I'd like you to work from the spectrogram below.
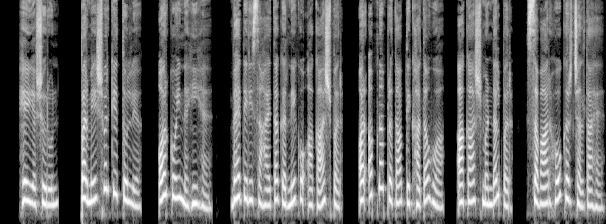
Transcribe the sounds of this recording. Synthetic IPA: heːjɐʃʊɾuːn | pɐɾmeːʃwəɾket̪ʊljə | ɔːɾkoːinɐɦĩɦɛː | ʋɛɦt̪eːɾisɐɦaːjt̪akɐɾnekoʔaːkaːʃpɐɾ | ɔːɾɐpnapɾɐt̪aːb̚d̪ɪkʰaːt̪aɦʊa | aːkaːʃmɐ̃ɳɖəlpɐɾ | sɐʋaːɾhoːkɐɾt͡ʃɐlt̪aɦɛː

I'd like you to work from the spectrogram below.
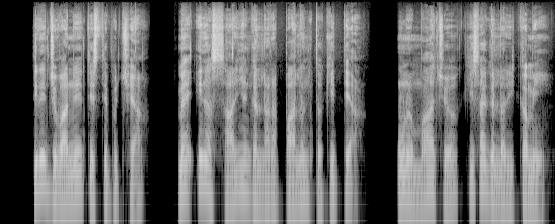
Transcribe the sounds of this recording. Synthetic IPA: t̪ɪnẽd͡ʒɐʋaːnːet̪eːst̪ep̬ʊt͡ʃʰja̰ | mɛ̃ʔɪnãsaːɾɪjãɡɐlːãɾapaːlənt̪okɪt̪ja̰ | ʊɽ̃mãːt͡ʃkɪsaɡɐlːaɾikɐmḭ

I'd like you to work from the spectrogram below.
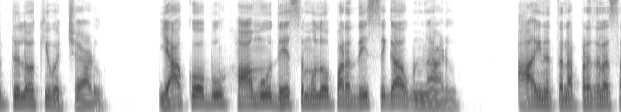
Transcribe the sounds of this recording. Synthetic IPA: ip̚ʈulo̞ːkiʋɐt͡ʃːaːɽṵ | jaːko̞ːbuhaːmuːd̪ɛːʃɐmulo̞ːpɐɾɐd̪ɛːʃiɡaːunːaːɽu | aːjɐnɐt̪ɐnɐpɾɐd͡ʒɐlɐs

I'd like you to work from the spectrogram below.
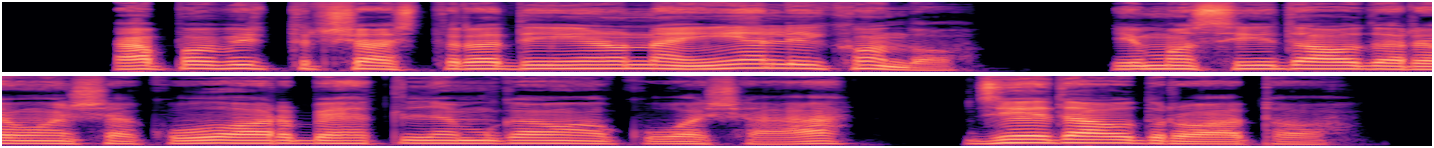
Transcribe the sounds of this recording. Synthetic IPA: japɐʋɪt̪ɾəʃaːst̪ɾad̪iɪɽ̃ɔnãːĩɪjãlɪkʰɔ̃ːnd̪ɔ | kimɐsiːd̪aːuːd̪aɾɛʋãːʃakuɔɾbɛːɦt̪ljəmɡãːʋãkuaːʃa | d͡zeːd̪aːuːd̪ɾɔat̪ʰɔ

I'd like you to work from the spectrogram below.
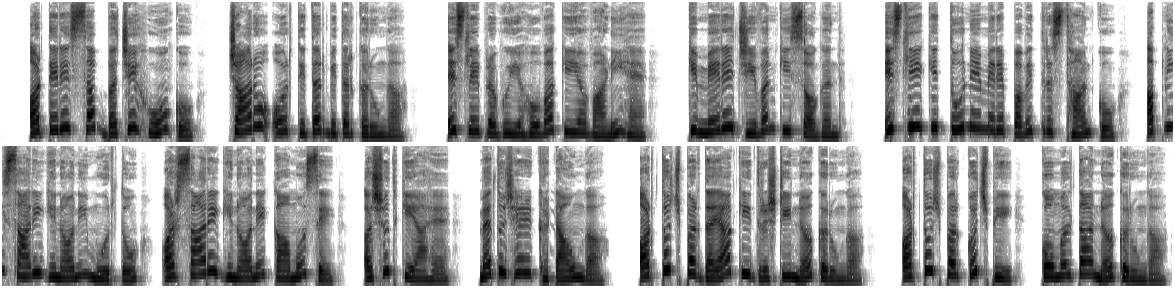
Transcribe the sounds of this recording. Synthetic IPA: ɔːɾt̪eːɾesɐbːɐt͡ʃehʊõko | t͡ʃaːɾõʔɔːɾt̪ɪt̪əɾbɪt̪əɾkɐɾũːŋɡaː | ɪsliepɾɐbʱujɐɦoːʋakijɐʋaːɽ̃iɦɛː | kimeːɾed͡ʒiːʋənkisɔːɡə̃nd̪ʱ | ɪsliekit̪uːnemeːɾepɐʋɪt̪ɾəst̪ʰaːnko | ɐpnisaːɾiɡʱɪnɔːnimuːɾt̪õ | ɔːɾsaːɾeɡʱɪnɔːnekaːmõse | ɐʃʊd̪ʱkijaɦɛ | mɛ̃ːt̪ʊd͡ʒʱeɡʱɐʈaːũːŋɡaː | ɔːɾt̪ʊd͡ʒʱpɐɾd̪ɐjakid̪ɾɪʃʈinɐkɐɾũːŋɡaː | ɔːɾt̪ʊd͡ʒʱpɐɾkʊt͡ʃʰbʱi | koːməlt̪anɐkɐɾũːŋɡaː

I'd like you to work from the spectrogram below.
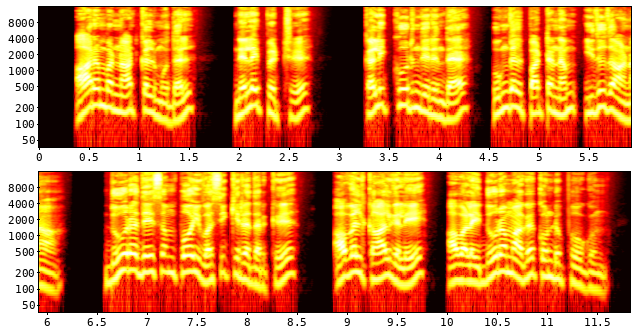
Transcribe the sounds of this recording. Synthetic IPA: aːɾɐmbɐnaːʈ̚kɐɭmʊðɐl | nɪlɐɪpːɛʈrɯ | kɐɭɪkːuːɾɪnd̪ɪɾɯnd̪ɐ | ʊŋɡɐɭpɐʈːɐɳɐmɪðɯðaːna̰ː | d̪uːɾɐd̪eːsɐmpoːjʋɐsɪkːɪrɐðɐrkɯ | ʔɐʋɐɭkaːlɣɐɭeː | ɐʋɐɭɐɪd̪uːɾɐmaːɣɐkːɔɳɖɯpoːɣɯm

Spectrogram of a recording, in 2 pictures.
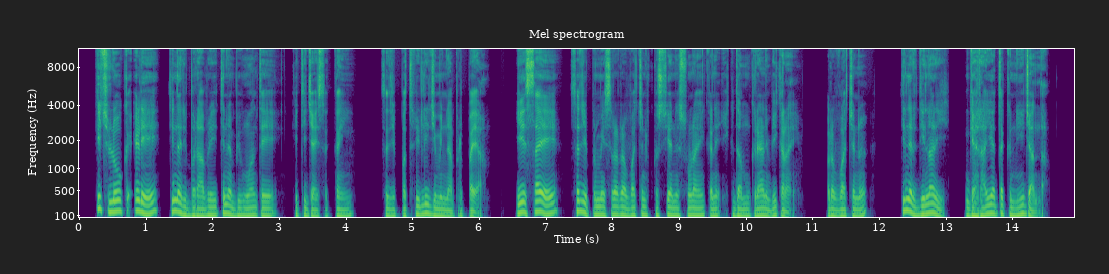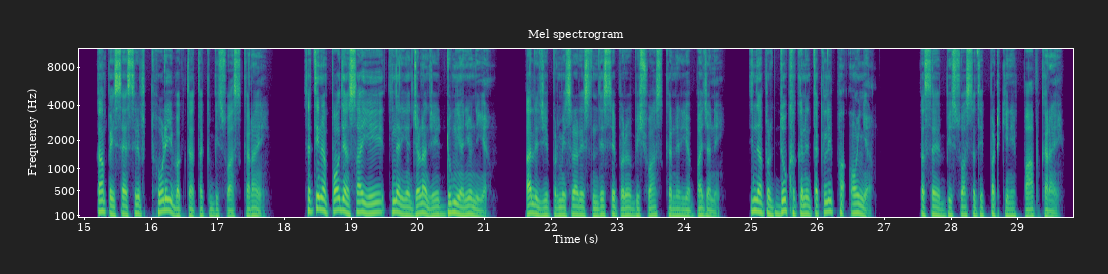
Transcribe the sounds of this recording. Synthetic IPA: kɪt͡ʃʰloːkeːɽet̪ɪnãɾibɐɾaːbɾit̪ɪnãbiuãt̪e | kɪt̪id͡ʒaːisɐkːãĩ | sɛd͡ʒepɐt̪ʰɾilid͡ʒɐmĩːnãpɐɾpɐja̰ | jeːsɛe | sɐd͡ʒepɐɾmeːsɾaɾaʋɐt͡ʃənkʰʊsɪjanesʊɽ̃ãːẽkɐneʔɪkd̪ɐmɡɾɛːɽ̃bʱikɐɾã̰ːḛ̃ | pɐɾʋɐt͡ʃən | t̪ɪnãɾid̪ɪlãɾi | ɡɛːɾaːijat̪ɐknĩd͡ʒã̰ːnd̪a̰ː | kãːpɐisɛsɪɾpʰt̪ʰoːɽeiʋɐk̚t̪ãt̪ɐkʋɪswaːskɐɾãːḛ̃ː | sɛt̪ɪnãpɔːd̪jãsaːiet̪ɪnãːɾɪjãd͡ʒɐɽ̃ãd͡ʒeɖʊ̃ŋɡɪjãnĩʊ̃ːnd̪ɪ̰jã̰ | t̪aːled͡ʒepɐɾmeːsɾaɾesɐ̃nd̪eːsepɐɾʋɪswaːskɐɾneɾijabɐd͡ʒanḛ | t̪ɪnãpɐɾd̪ʊkʰkɐnet̪ɐkliːpʰãʔõːĩjã̰ | t̪asɛbɪswaːsãt̪̬epɐʈkɪnepaːpkɐɾa̰ːḛ̃ː

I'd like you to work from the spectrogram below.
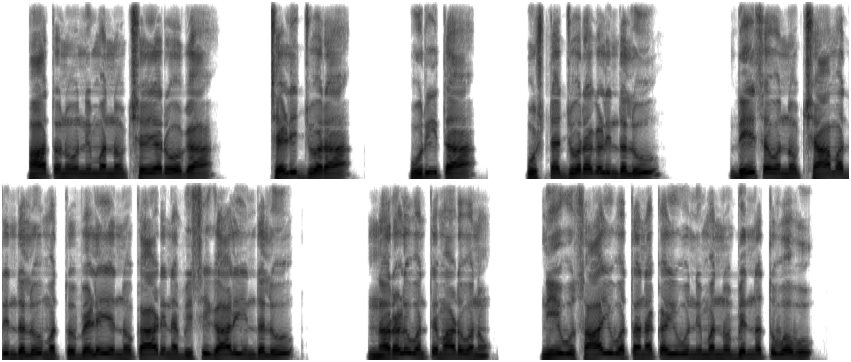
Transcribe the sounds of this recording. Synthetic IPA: aːt̪ɐnunimːɐnːukʂɛjɐɾɔːɡɐ | t͡ʃeɭid͡ʒʋɐɾɐ | uɾit̪ɐ | uʂɳɐd͡ʒʋɐɾɐɡɐɭind̪ɐlu | d̪ɛːsɐʋɐnːukʂaːmɐd̪ind̪ɐlumɐt̪ːubɛɭɛjɐnːukaːɽinɐbisiɡaːɭijind̪ɐlu | nɐɾɐɭuʋɐnt̪e̞maːɽuʋɐnu | niːʋusaːjuʋɐt̪ɐnɐkɐjuʋunimːɐnːubenːɐt̪ːuʋɐʋu

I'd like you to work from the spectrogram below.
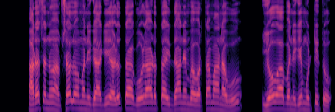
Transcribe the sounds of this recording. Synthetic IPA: ɐɾɐsɐnuɐpʂaːloːmɐniɡaːɡiɐɭut̪ːaːɡoːɭaːɽut̪ːaːid̪ːaːne̞mbɐʋɐɾt̪ɐmaːnɐʋu | jɔːʋaːbɐniɡe̞muʈːit̪u

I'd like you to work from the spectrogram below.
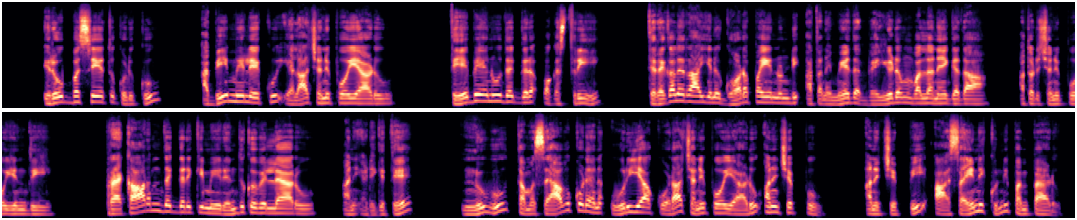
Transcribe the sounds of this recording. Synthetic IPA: iɾobːɐseːt̪ukoɽuku | ɐbiːmeːleːkuʔɛlaːt͡ʃɐnipɔːjaːɽu | t̪eːbeːnud̪ɐɡːɐɾɐʔɔkɐs̬t̪ɾiː | t̪iɾɐɡɐlɐɾaːjinɐɡɔːɽɐpɐjnuɳɖiʔɐt̪ɐnimiːd̪ɐʋɛːjɐɽɐmʋɐlːɐneːɡɐd̪aː | ɐt̪ɐɽut͡ʃɐnipo̞ːjind̪i | pɾɐkaːɾɐmd̪ɐɡːɐɾikimiːɾe̞nd̪ukuʋɛɭːaːɾu | ɐniɐɽiɡit̪e̞ː | nuʋːut̪ɐmɐsɛːʋɐkuɽɐjnɐʔuːɾijaːkuːɽaːt͡ʃɐnipɔːjaːɽuʔɐnit͡ʃe̞pːu | ɐnit͡ʃe̞pːiaːsɐjnikunːipɐmpaːɽu

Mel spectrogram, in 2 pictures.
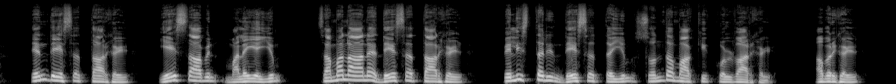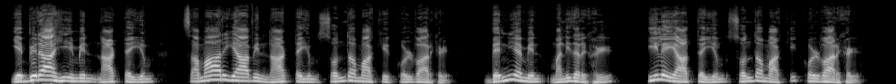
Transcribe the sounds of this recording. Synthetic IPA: t̪ɛnd̪eːsɐt̪ːaːɾɣɐɭ | eːsaːʋɪnmɐlɐjɐjɯm | sɐmɐnaːnɐd̪eːsɐt̪ːaːɾɣɐɭ | pɛlɪst̪ɐɾɪnd̪eːsɐt̪ːɐjɯmsɔnd̪ɐmaːkɪkːɔɭʋaːɾɣɐɭ | ʔɐʋɐɾɣɐɭ | ɛbɪɾaːɦiːmɪnnaːʈːɐjɯm | sɐmaːɾɪjaːʋɪnnaːʈːɐjɯmsɔnd̪ɐmaːkɪkːɔɭʋaːɾɣɐ̰ɭ | bɛnɪjɐmɪnmɐnɪðɐɾɣɐɭ | kiːlɐjaːt̪ːɐjɯmsɔnd̪ɐmaːkɪkːɔɭʋaːɾɣɐɭ

